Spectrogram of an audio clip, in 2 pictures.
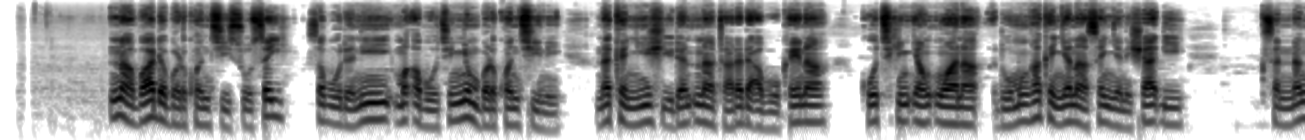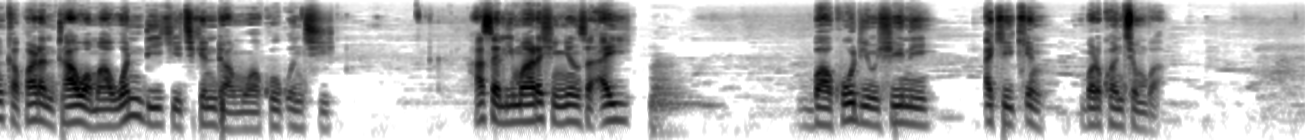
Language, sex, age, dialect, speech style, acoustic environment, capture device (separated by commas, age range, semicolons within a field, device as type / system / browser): Hausa, male, 25-34, Nigeria - Nigerian Standard, happy, silence, mobile / Linux / Chrome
